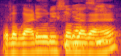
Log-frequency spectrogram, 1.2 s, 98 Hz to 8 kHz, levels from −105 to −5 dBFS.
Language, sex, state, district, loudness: Hindi, male, Jharkhand, Garhwa, -14 LUFS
